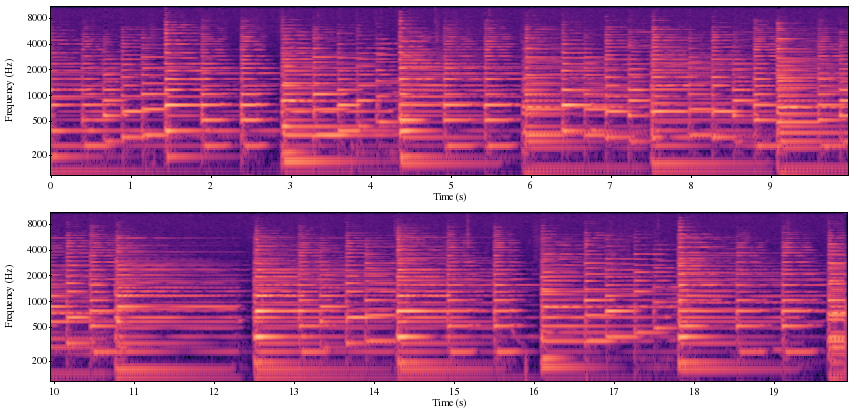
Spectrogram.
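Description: A child plays a song on the piano at a piano school: clear, ringing notes and chords in a steady, flowing rhythm, with a brief pause partway through before the melody continues. No talking is heard.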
